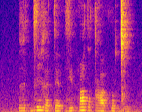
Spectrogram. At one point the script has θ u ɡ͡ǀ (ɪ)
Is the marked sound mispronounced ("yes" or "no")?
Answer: yes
